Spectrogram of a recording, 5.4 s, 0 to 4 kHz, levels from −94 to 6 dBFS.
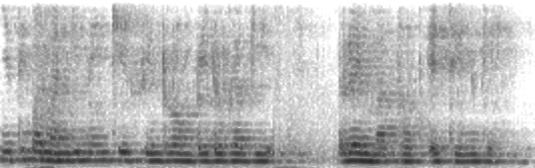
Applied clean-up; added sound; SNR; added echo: neural separator model SepFormer DNS4.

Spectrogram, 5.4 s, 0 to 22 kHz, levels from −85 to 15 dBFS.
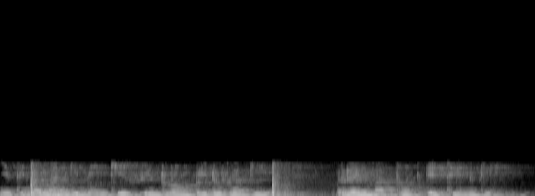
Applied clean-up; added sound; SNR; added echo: none; Fireworks; 10 dB; reverberation time 1.0 s.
